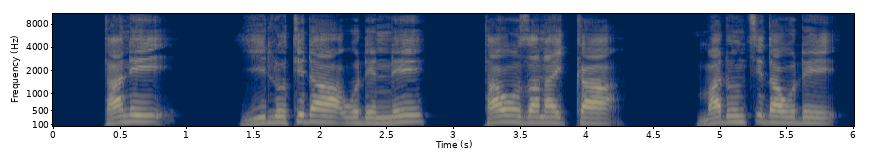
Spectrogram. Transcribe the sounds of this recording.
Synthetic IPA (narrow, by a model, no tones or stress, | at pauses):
t̪ɐnɪ | jiːlːɔt̪ɪd̪ɐwɔd̪ɛnːɛ | t̪ɐwoːzɐnɐjkːɐ | mɐd̪ʊnt͡sʼːɪd̪ɐwɔd̪ɛ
